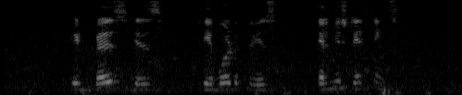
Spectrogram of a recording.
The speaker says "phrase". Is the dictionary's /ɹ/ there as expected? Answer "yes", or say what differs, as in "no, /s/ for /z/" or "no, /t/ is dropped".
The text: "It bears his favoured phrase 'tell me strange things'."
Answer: no, /ɹ/ is dropped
